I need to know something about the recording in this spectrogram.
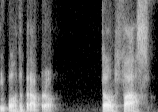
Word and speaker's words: fácil: Então, fácil. Temos duas sílabas. Fácil. Veja que o Fá, ele é mais forte. Fácil. Então, nós temos a sílaba tônica, a penúltima sílaba.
